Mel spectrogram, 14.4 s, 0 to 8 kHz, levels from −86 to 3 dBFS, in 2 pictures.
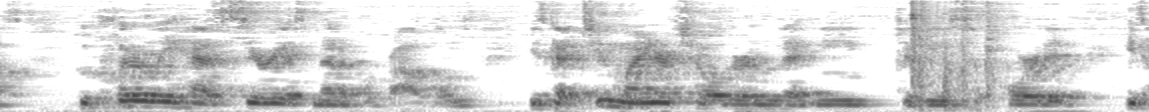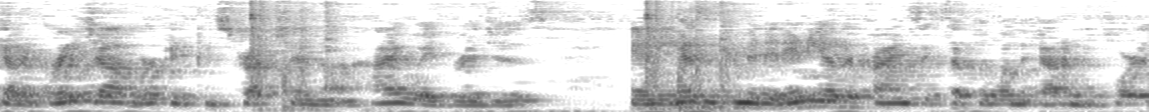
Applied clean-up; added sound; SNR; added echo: classical method WPE with log-MMSE.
